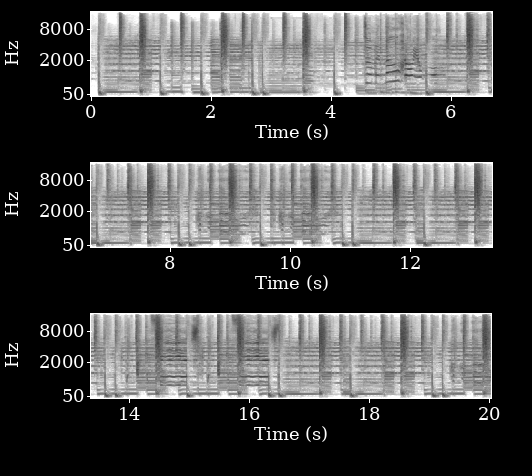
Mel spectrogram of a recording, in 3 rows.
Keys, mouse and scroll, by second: 0.6 alt+middle drag, 0.8 alt+click, 1.5 alt+right click, 1.6 alt+middle click, 1.7 alt+right click, 2.0 alt+middle click, 2.4 alt+right drag, 2.6 Tab, 2.8 click, 3.4 click, 3.6 click, 4.5 click, 7.1 Tab, 7.3 click, 8.7 Tab, 9.0 1, 9.1 click, 9.7 click, 10.3 Tab, 10.5 Tab, 10.6 click, 10.9 click, 11.5 click, 11.8 1, 11.9 click, 12.2 shift+click, 12.4 f, 12.7 click, 12.9 click, 13.4 click, 14.0 ctrl+z, 14.1 ctrl+z, 14.5 click, 14.7 click, 15.0 alt+click, 15.1 alt+middle click, 15.3 alt+right click, 15.6 click, 16.0 click, 16.3 3, 16.5 click, 16.6 alt+click, 16.8 alt+middle click, 17.3 1, 17.4 click, 18.4 click, 18.8-20.0 alt+right drag.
